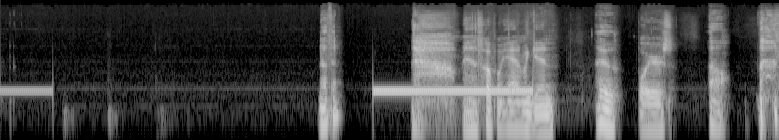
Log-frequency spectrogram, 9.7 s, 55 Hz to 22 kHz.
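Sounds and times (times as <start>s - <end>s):
phone ringing tone on an outgoing call: 0.0s - 0.7s, 4.7s - 6.7s
speech: 4.0s - 4.3s, 5.2s - 9.7s.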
